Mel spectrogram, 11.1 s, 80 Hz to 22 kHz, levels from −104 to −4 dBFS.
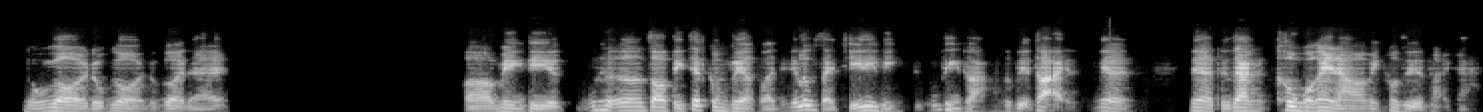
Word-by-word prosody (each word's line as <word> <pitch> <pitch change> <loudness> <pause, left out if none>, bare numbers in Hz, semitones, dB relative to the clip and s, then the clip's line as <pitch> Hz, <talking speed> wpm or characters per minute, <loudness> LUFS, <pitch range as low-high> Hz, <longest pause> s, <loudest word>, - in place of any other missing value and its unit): Đúng 110 +1 -7
rồi, 115 -4 +3
đúng 100 0 -6
rồi, 105 -4 -2
đúng 100 - -19
rồi 105 -2 -2
đấy. 100 +2 -7 1.8
Ờ, 100 +1 -2
mình 110 -1 +1
thì, 105 -1 +2
ờ, 100 - 0 0.2
cũng, 150 - -11 0.2
ơ, 140 0 -1
do 125 - +5
tính 110 -1 -1
chất 160 - +5
công 130 -4 -4
việc 115 -1 +1
và 95 0 -6
những 115 - -23
cái 135 - -3
lúc 165 -1 +2
giải - - 0
trí 110 - -1
thì 150 -1 +3
mình 100 -4 -8 0.2
cũng 160 - -16
thỉnh 140 - -2
thoảng 105 - -5
dùng 110 - -15
điện - - -3
thoại, - - +6 0.2
nên - - -1
là - - -3 0.5
nên 125 - +3
là 115 - +3
thực 110 - -6
ra 125 -2 +7
không 145 -3 +2
có 125 - +3
ngày 130 - +9
nào 100 -1 +3
mà 100 - -4
mình 105 -1 -7
không 120 - -7
dùng 105 - -4
điện 95 - -4
thoại - - -17
cả. - - -19
110 Hz, 265 wpm, -24 LUFS, 100-125 Hz, 1.8 s, ngày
